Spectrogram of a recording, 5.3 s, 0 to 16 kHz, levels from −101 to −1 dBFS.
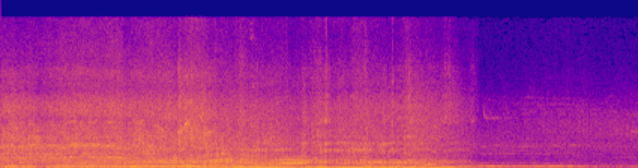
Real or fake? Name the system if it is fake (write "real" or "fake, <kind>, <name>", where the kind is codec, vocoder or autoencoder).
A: real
